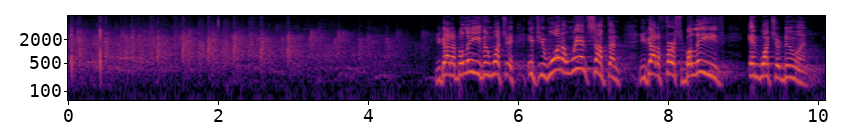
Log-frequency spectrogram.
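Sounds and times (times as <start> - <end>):
audience clapping hands: 0.0 - 5.4
speech: 4.9 - 10.0.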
